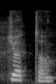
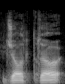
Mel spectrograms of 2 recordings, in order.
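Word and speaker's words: Giotto: Jotto. Yeah. Jotto.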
